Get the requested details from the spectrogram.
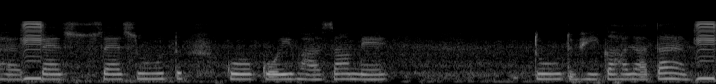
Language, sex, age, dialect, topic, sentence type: Hindi, female, 18-24, Kanauji Braj Bhasha, agriculture, statement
